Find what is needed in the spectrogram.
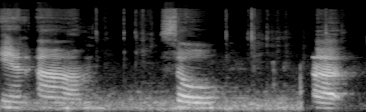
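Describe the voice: A woman at a very slow pace, fairly low in pitch, with a fairly bright tone and little pitch movement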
